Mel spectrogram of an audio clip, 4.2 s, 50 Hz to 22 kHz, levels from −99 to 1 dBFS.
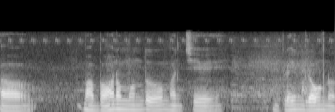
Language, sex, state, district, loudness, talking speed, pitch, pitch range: Telugu, male, Andhra Pradesh, Manyam, -18 LUFS, 115 wpm, 115 Hz, 115-125 Hz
